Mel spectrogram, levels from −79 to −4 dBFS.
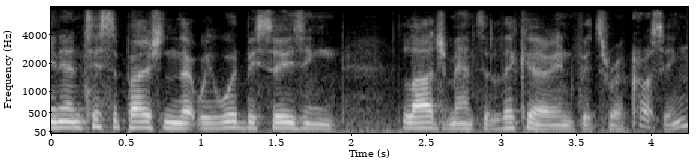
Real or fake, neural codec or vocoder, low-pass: fake; codec, 16 kHz, 2 kbps, X-Codec, WavLM features, trained on Multilingual LibriSpeech; 7.2 kHz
